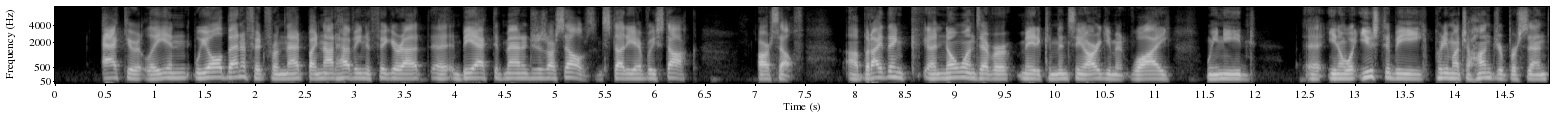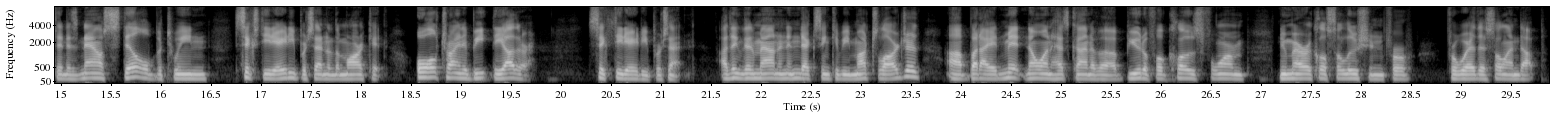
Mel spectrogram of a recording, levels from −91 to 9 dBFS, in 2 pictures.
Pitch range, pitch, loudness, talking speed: 120-140 Hz, 130 Hz, -20 LUFS, 200 wpm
